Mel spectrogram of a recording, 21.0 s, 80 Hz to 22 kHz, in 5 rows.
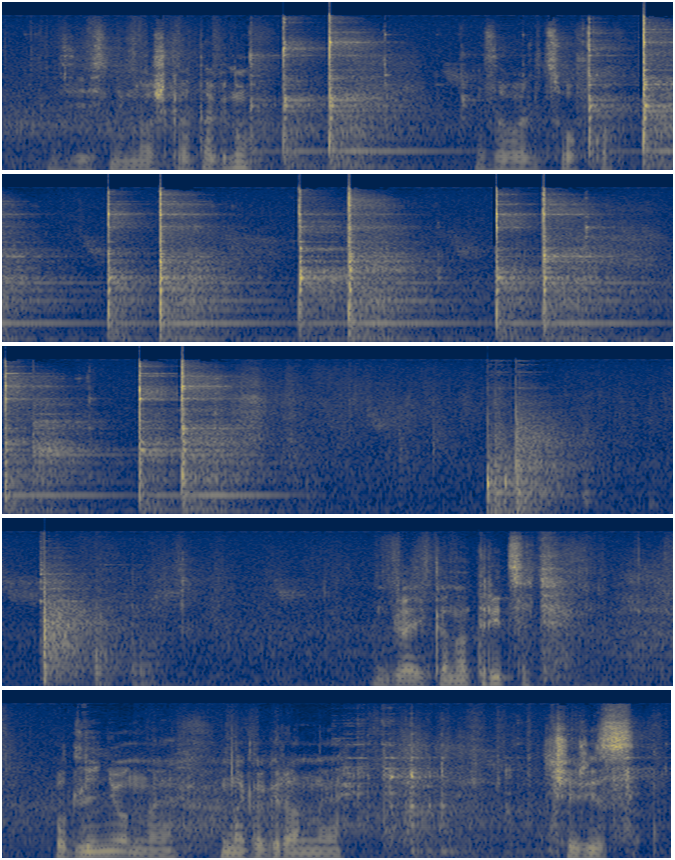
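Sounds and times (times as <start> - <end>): hammer strikes on metal: 1.5 - 3.0, 3.6 - 10.3.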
